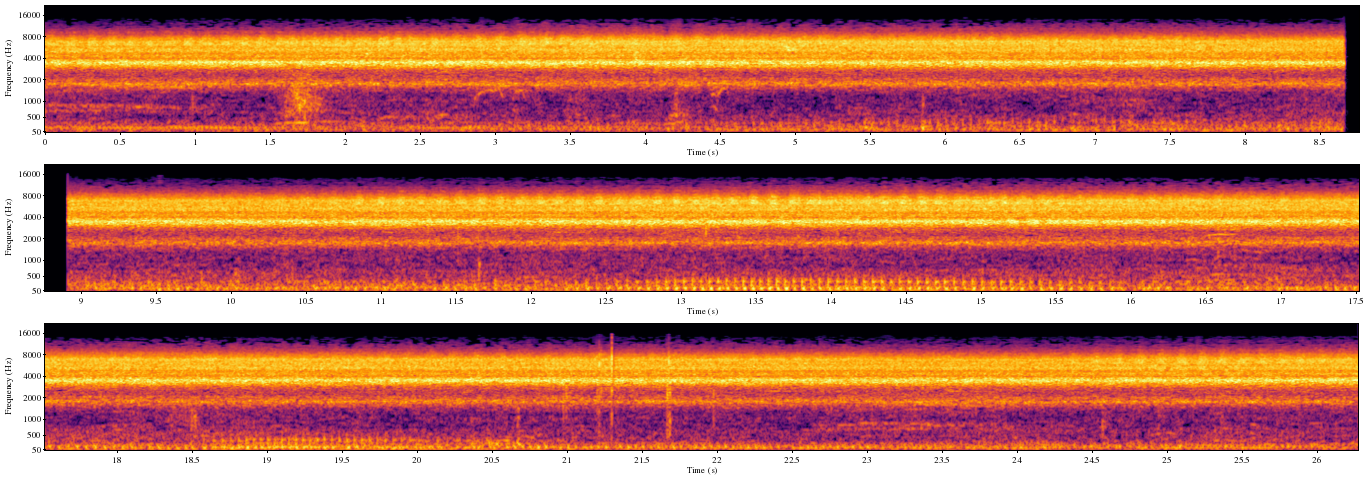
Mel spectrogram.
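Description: Steady, shrill insect chorus sounding at several high pitches at once. It cuts out for an instant about nine seconds in.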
